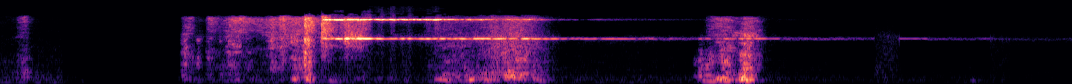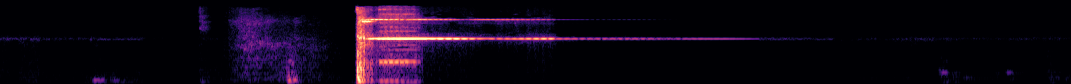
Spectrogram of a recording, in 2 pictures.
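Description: A small hand-held bell is struck twice, about five and a half seconds apart, to signal the start of a meditation. Each strike rings with a clear high tone that fades over about two seconds. Handling rustle is heard around the first strike.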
